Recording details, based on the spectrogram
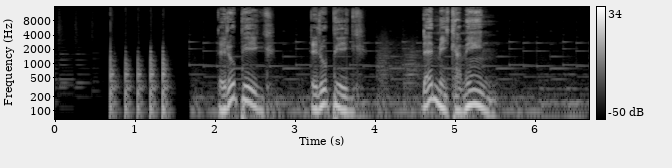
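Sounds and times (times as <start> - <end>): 
knocking on a wooden door: 0.7 - 1.6
speech: 2.0 - 3.9, 4.6 - 5.6.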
